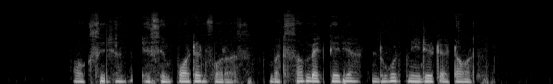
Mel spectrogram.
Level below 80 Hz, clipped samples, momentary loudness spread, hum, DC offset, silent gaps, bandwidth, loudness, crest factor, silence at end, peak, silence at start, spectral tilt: -52 dBFS; under 0.1%; 10 LU; none; under 0.1%; 1.36-1.41 s; 12.5 kHz; -28 LUFS; 20 dB; 0.65 s; -8 dBFS; 0.75 s; -7.5 dB/octave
